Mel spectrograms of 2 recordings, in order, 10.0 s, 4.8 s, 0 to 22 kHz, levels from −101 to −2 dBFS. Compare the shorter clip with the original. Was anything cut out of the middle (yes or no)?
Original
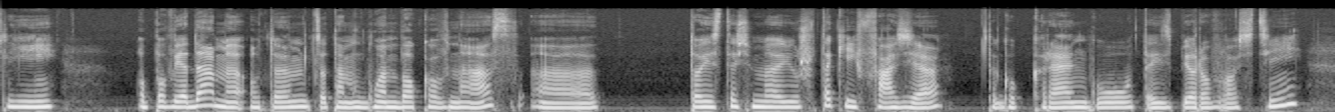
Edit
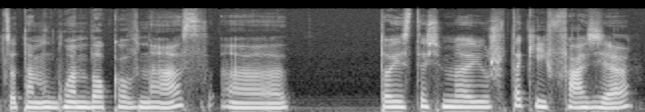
no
